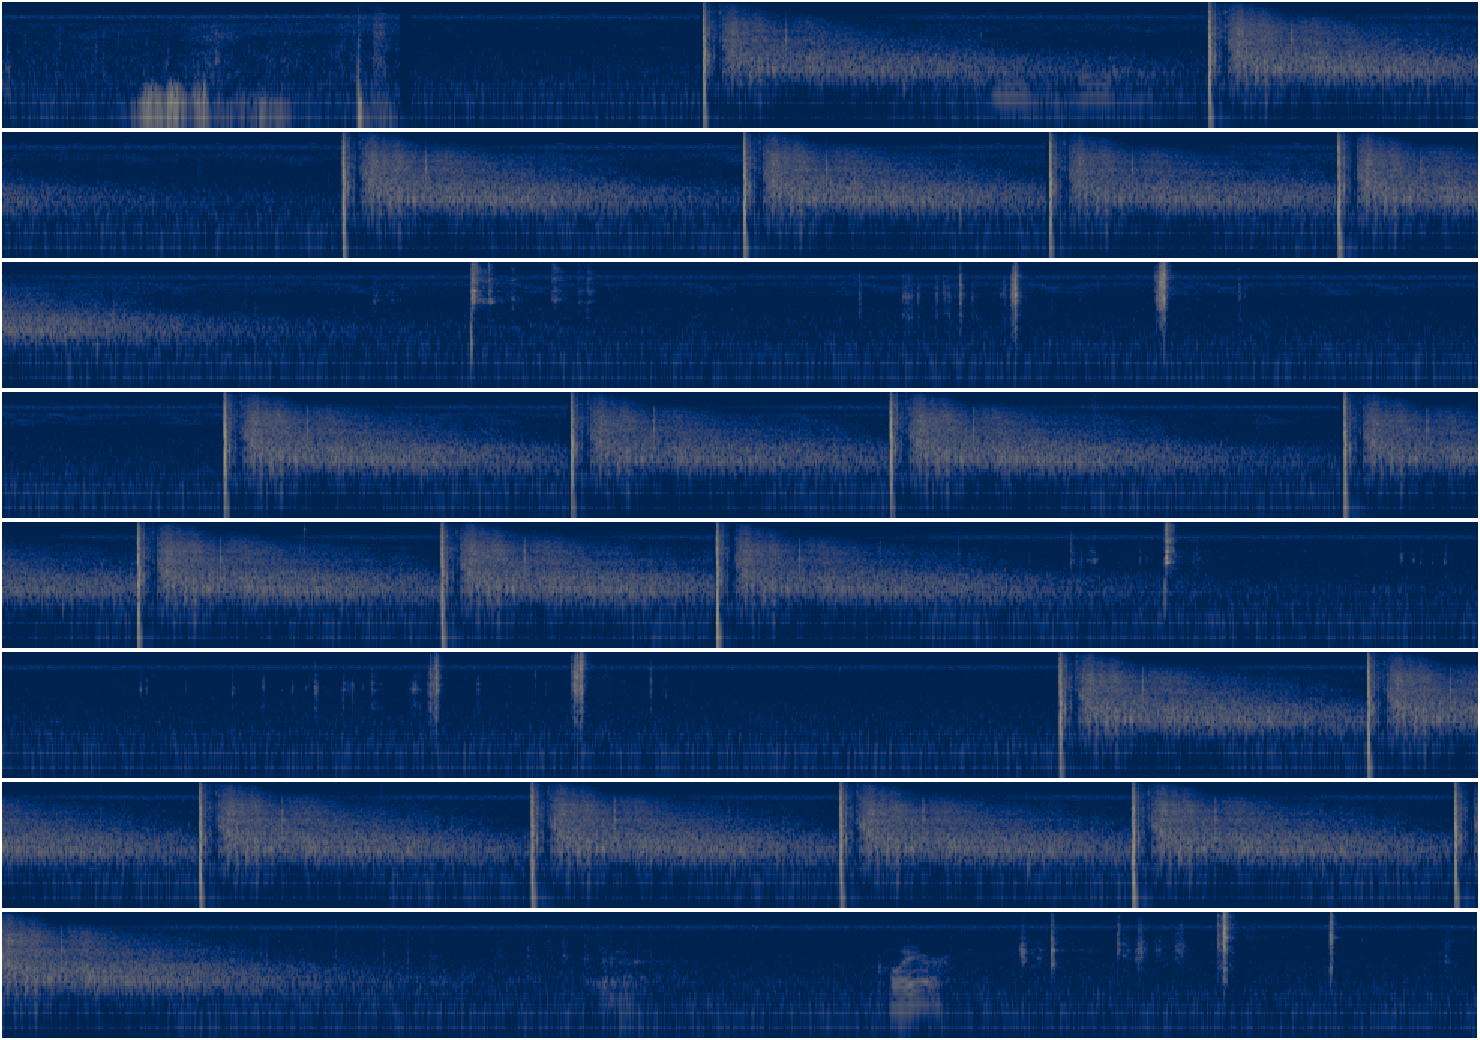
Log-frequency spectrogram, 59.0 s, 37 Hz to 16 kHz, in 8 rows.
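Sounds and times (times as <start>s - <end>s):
gunshots with rolling echo: 3.5s - 8.3s, 9.0s - 16.3s, 23.2s - 35.5s, 42.2s - 53.6s.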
